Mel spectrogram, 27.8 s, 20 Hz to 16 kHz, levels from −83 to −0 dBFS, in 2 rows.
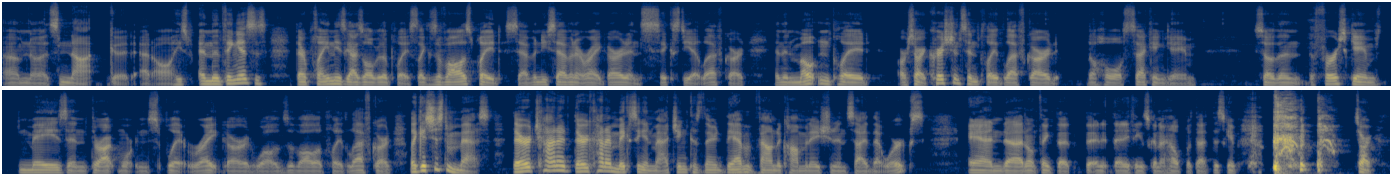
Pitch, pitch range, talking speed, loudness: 110 Hz, 100-130 Hz, 220 wpm, -28 LUFS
